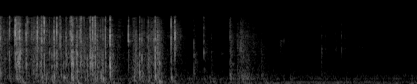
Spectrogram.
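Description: Plastic trading-card pack wrapper crinkling in the hands as it is torn open and pulled off the cards: a dense run of crackles that dies away about two seconds in.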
